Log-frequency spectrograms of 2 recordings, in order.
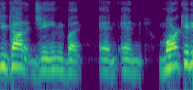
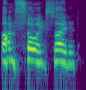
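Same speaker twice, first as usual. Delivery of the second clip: high, hammed-up giddy excitement; mock excitement; 8 semitones higher, 3 dB louder than usual. Voter told he is eligible, mock excitement. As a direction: play overexcited in a raised pitch.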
